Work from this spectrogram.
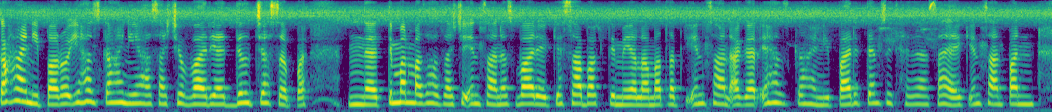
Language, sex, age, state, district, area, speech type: Kashmiri, female, 18-30, Jammu and Kashmir, Baramulla, rural, spontaneous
